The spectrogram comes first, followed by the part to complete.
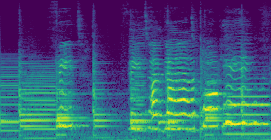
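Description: Recorded children's song: short bouncy keyboard chords, then a sung vocal line comes in about halfway through.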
